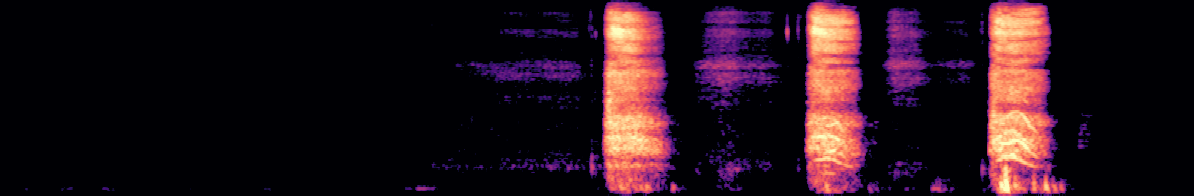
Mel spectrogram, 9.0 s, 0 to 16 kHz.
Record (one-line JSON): {"exhalation_length": "9.0 s", "exhalation_amplitude": 25289, "exhalation_signal_mean_std_ratio": 0.27, "survey_phase": "beta (2021-08-13 to 2022-03-07)", "age": "45-64", "gender": "Female", "wearing_mask": "No", "symptom_runny_or_blocked_nose": true, "symptom_sore_throat": true, "symptom_diarrhoea": true, "symptom_fatigue": true, "symptom_headache": true, "symptom_onset": "3 days", "smoker_status": "Never smoked", "respiratory_condition_asthma": false, "respiratory_condition_other": false, "recruitment_source": "Test and Trace", "submission_delay": "2 days", "covid_test_result": "Positive", "covid_test_method": "RT-qPCR", "covid_ct_value": 18.8, "covid_ct_gene": "ORF1ab gene", "covid_ct_mean": 19.2, "covid_viral_load": "510000 copies/ml", "covid_viral_load_category": "Low viral load (10K-1M copies/ml)"}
